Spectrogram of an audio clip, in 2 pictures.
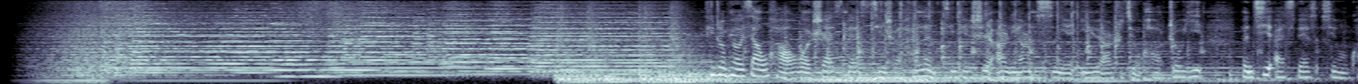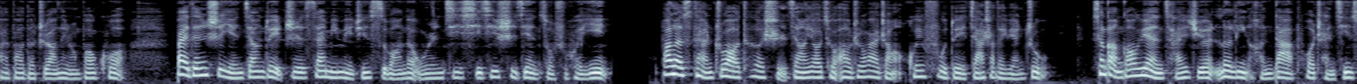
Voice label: mandarin newsflash; 拜登誓言将对约旦无人机袭击事件作出回应 中东局势升级; SBS Chinese; SBS新闻快报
